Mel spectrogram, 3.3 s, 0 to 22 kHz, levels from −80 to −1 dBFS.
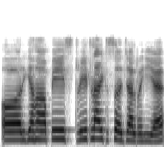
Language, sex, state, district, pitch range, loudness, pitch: Hindi, female, Maharashtra, Washim, 215-240 Hz, -13 LUFS, 230 Hz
